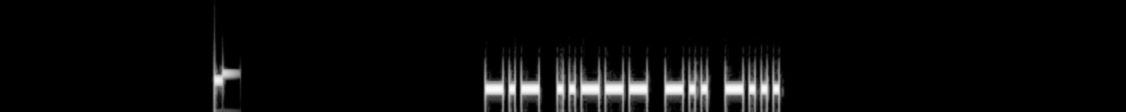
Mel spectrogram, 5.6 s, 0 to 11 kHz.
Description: Morse code, heard as a keyed tone, about 40 wpm, 700 Hz. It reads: K2DB
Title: Easy Call Signs - 40wpm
